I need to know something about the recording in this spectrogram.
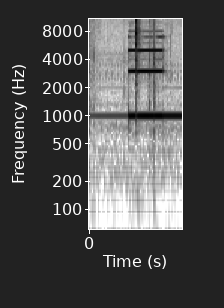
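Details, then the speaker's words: Yaesu FTM-200 after an audio fault repair, with an external speaker connected to the tester and fed from a generator: clean, steady test tone with no crackle or dropouts; audio output working normally. "Ah, okay. So that is obviously working as well, directly connected to my tester."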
